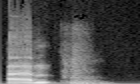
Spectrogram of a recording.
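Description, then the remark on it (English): A short vocal sound is followed by a door slamming shut in the speaker's room, a single muffled bang that rumbles briefly and fades. “A door just slammed in there in my room.”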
